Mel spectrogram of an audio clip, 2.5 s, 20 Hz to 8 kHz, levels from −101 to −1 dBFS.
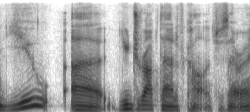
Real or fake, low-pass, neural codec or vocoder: real; 7.2 kHz; none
